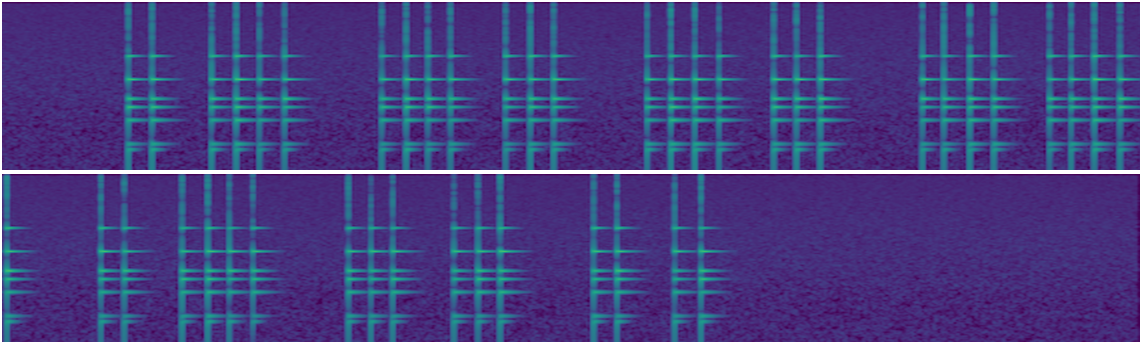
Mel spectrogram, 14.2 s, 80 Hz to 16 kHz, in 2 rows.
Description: Tap code, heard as taps on a metal pipe, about 7 knocks a second. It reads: ISSUING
